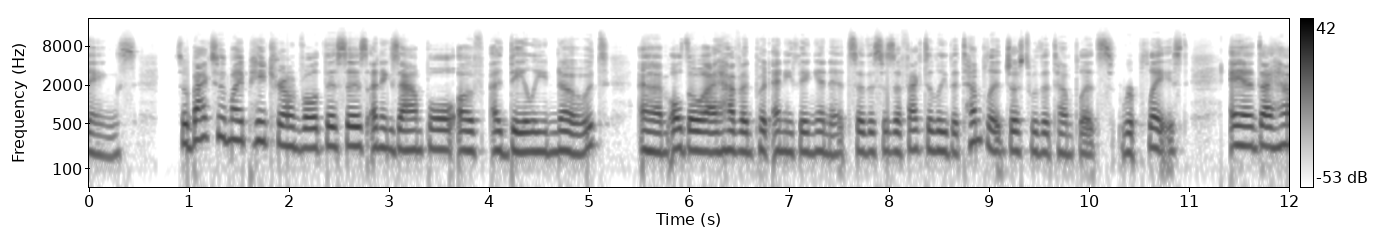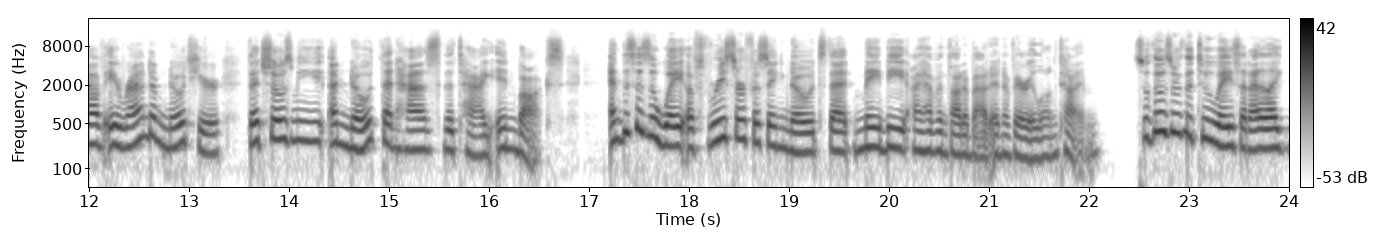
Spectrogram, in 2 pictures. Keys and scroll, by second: 10.4 Down, 11.4 Right.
